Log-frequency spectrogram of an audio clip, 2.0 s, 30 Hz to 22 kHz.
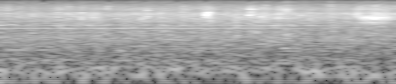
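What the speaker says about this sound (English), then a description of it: "It's a light rain in the forest." Light rain falls in a forest in Crusader Kings 3, a soft, even hiss of drops that continues steadily and quietly with no other sounds.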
